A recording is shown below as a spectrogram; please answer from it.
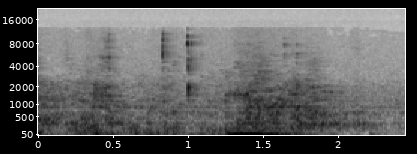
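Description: Quiet pause with a few faint small clicks and a brief soft low sound a little past a second in.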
